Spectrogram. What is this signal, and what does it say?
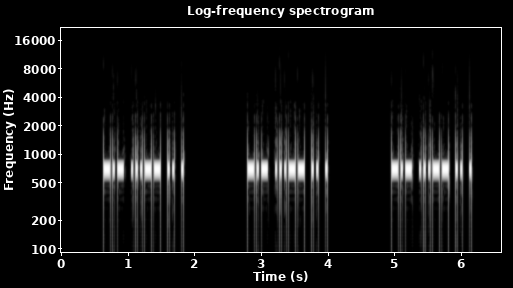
Morse code, heard as a keyed tone, about 34 wpm, 700 Hz. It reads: K3IE K3IE K3IE
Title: Easy Call Signs Repeated 3x - 35wpm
